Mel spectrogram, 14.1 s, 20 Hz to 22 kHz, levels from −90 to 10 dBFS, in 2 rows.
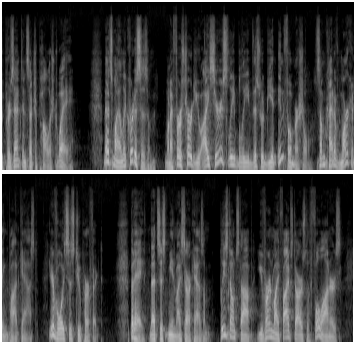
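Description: No technical faults can be heard anywhere in this speech recording.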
